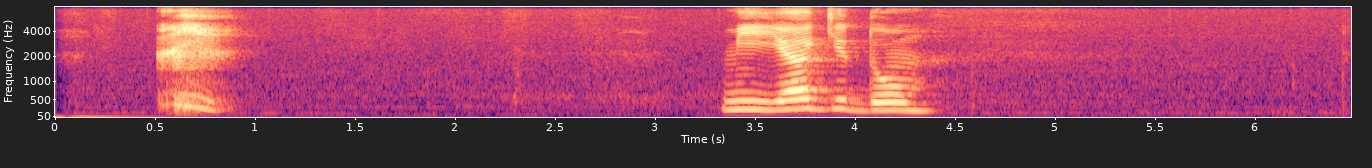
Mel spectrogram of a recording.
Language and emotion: Russian, neutral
